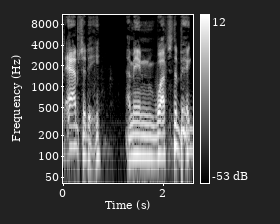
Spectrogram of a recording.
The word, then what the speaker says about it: Abcde: Abcade, is that how you would say It's pronounced Absidy.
